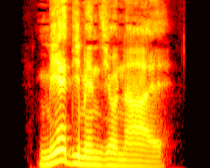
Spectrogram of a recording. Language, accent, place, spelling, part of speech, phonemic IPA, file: German, Germany, Berlin, mehrdimensional, adjective, /ˈmeːɐ̯dimɛnzi̯oˌnaːl/, De-mehrdimensional.ogg
- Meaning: multidimensional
